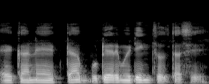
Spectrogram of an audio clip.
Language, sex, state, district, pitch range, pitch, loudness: Bengali, male, Assam, Hailakandi, 90-100 Hz, 95 Hz, -16 LUFS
